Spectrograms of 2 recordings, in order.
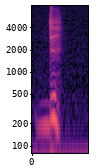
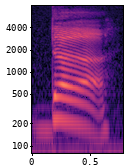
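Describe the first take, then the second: First: The consonant is said alone, without a vowel. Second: The consonant is followed by a short uh vowel. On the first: The speaker calls it right. "The word dog begins with a d" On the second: The speaker calls it wrong. "not duh. Make sure you do not add the schwa sound"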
